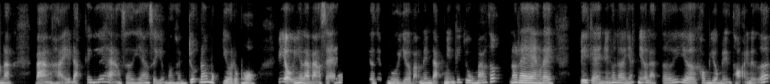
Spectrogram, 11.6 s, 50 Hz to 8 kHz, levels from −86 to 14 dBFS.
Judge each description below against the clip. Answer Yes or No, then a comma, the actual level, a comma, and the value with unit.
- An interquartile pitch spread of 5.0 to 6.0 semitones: No, average, 3.8 semitones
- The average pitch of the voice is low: No, high, 190 Hz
